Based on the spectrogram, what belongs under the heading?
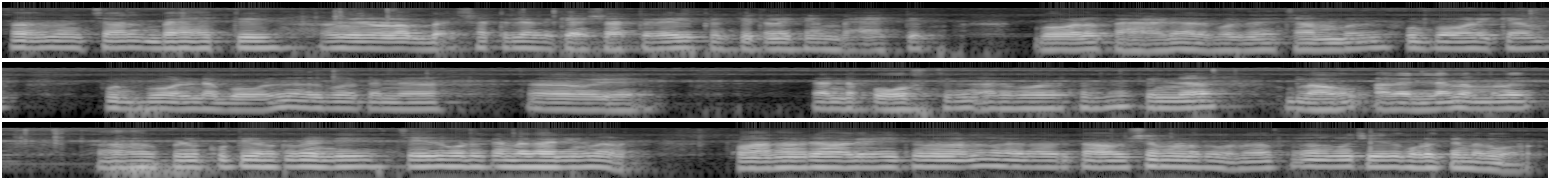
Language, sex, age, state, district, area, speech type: Malayalam, male, 18-30, Kerala, Kollam, rural, spontaneous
